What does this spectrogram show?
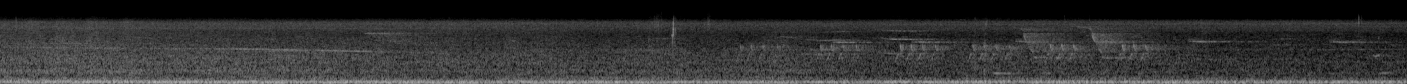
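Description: Outdoor ambience with a steady low rumble and hiss. From about six to twelve seconds in, a bird calls in quick runs of repeated high chirps.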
